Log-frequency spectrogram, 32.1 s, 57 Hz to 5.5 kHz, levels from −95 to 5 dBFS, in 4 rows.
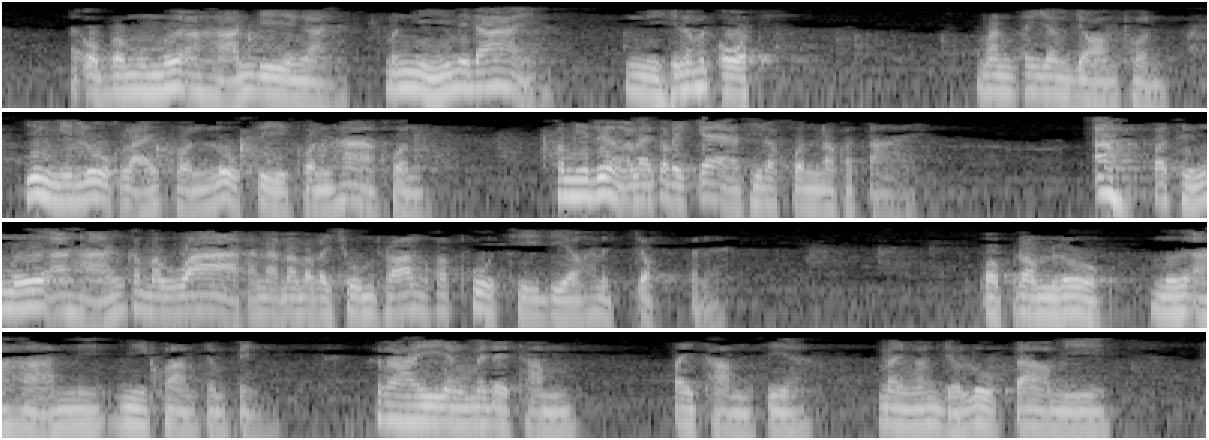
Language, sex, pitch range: Thai, male, 95-115 Hz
